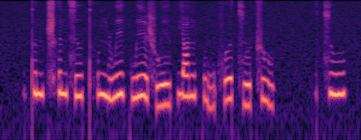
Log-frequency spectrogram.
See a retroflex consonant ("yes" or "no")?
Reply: yes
